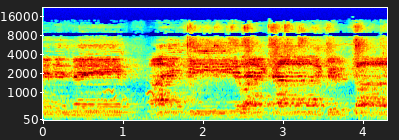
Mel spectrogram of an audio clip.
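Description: A barbershop quartet of four men singing a cappella in close harmony, with a short break between phrases about a second in.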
